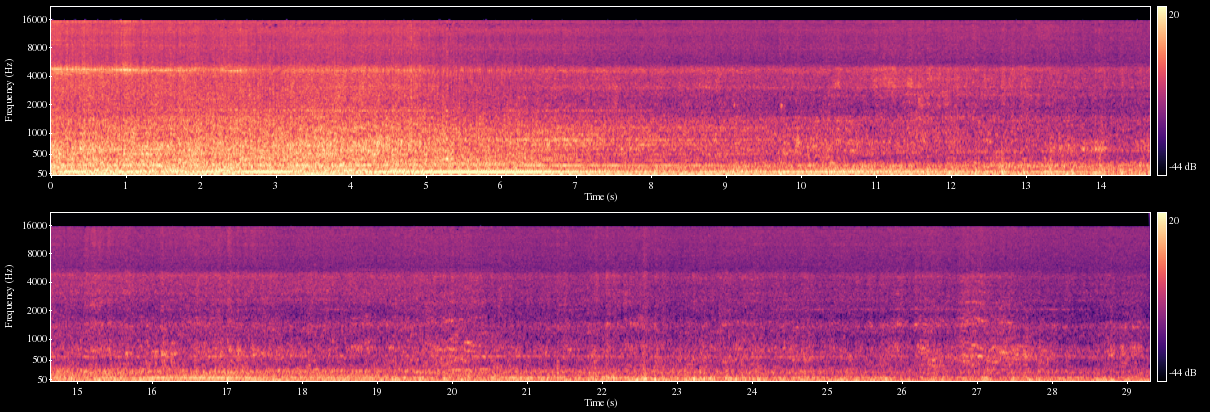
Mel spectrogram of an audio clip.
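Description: CSX freight train passing close by. The diesel locomotives' low engine drone fades after about six seconds, followed by a long run of open-top freight cars with a steady rolling rumble and clatter of wheels on the rails, slowly getting quieter.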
